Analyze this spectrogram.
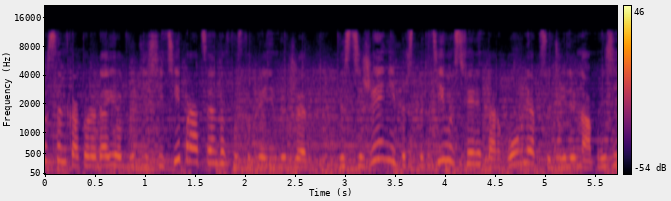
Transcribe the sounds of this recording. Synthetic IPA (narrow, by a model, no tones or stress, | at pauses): sʲəlʲkɐt̪o̞ɾəjəd̪ɐjo̞t̪̚d̪ədʲɪsʲɪtʲipɾɐt̪sɛnt̪əfpəst̪ʊplʲenʲɪjəvbʲʊʐɛt̪ | d̪əsʲtʲɪʐɛnʲɪjəpʲɪrspʲɪktʲivɨfsfʲeɾʲɪt̪ɐrɡo̞vlʲɪɐpsʊdʲilʲɪnapɾʲɪzʲɪ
